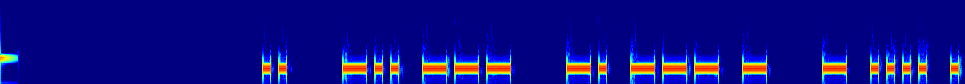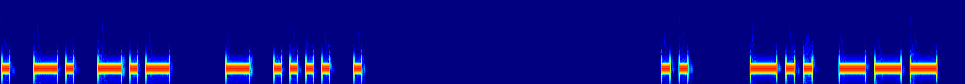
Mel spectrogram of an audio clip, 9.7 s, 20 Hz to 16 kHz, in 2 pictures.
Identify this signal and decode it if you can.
Morse code, heard as a keyed tone, about 29 wpm, 700 Hz. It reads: I DO NOT THINK THE I DO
